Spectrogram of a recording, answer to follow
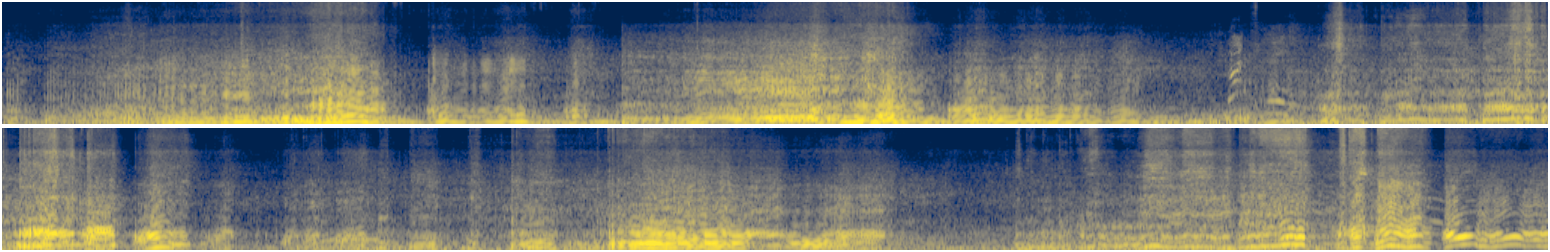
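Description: Enduro dirt bikes revving hard on the throttle as they ride up a dirt track, the engine note wavering up and down. It swells and fades several times as one bike after another comes close and goes past.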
